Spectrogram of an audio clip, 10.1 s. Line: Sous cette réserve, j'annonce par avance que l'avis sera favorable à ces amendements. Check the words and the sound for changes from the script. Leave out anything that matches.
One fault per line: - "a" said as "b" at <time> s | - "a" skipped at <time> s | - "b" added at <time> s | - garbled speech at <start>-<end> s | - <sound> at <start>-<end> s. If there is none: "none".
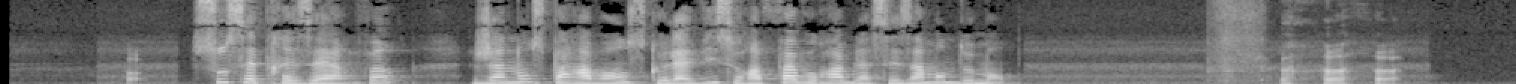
- laugh at 0.8-1.0 s
- laugh at 8.0-9.4 s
